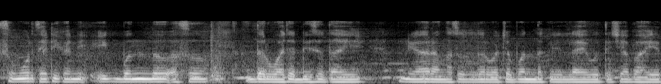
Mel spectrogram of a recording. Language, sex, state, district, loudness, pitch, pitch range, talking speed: Marathi, male, Maharashtra, Pune, -13 LUFS, 120 Hz, 115-125 Hz, 180 wpm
